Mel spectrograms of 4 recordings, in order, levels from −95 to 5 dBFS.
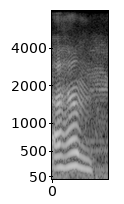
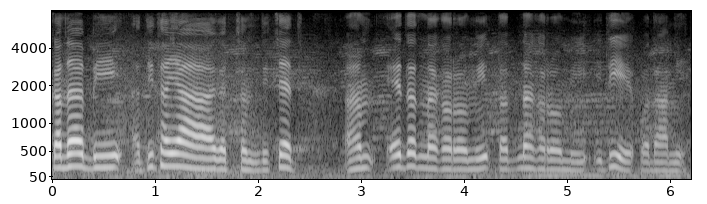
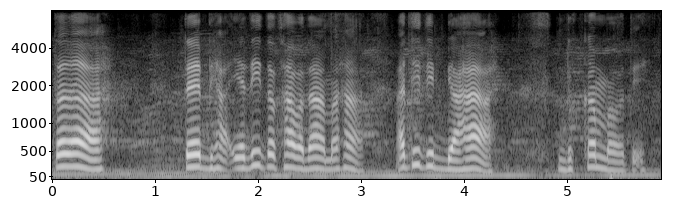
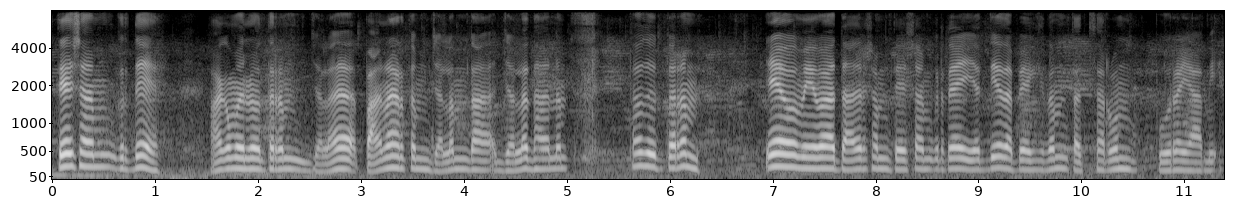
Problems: constant background noise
